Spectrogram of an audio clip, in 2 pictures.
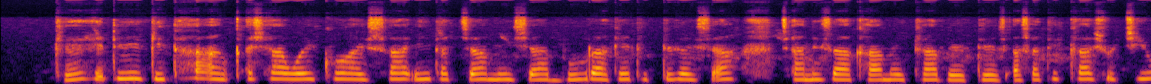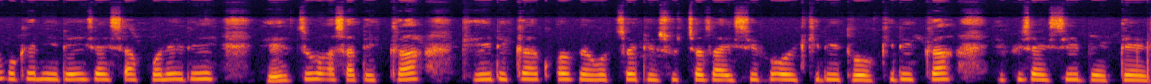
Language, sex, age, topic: Gamo, male, 25-35, government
